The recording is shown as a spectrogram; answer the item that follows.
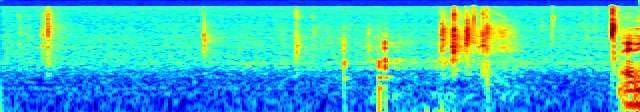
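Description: Scattered computer keyboard key clicks: a few single presses spaced about a second apart, then a quick run of several clicks near three seconds in, over faint room hiss.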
